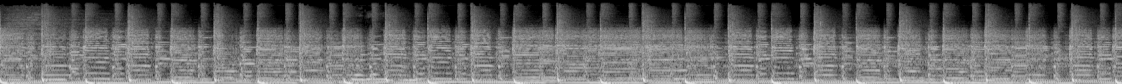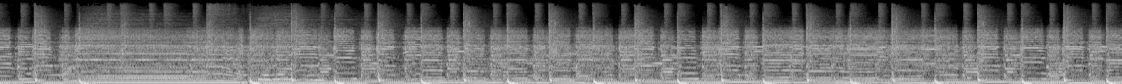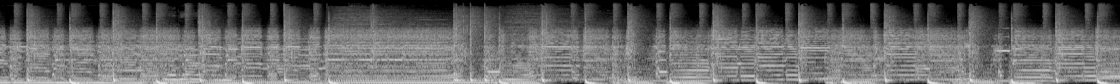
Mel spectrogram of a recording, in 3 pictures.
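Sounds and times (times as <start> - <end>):
energetic Texas blues funk loop: 0.0 - 33.6.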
